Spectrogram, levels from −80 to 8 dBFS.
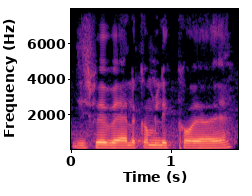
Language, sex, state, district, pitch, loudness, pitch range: Hindi, male, Uttar Pradesh, Shamli, 135 Hz, -13 LUFS, 125-140 Hz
